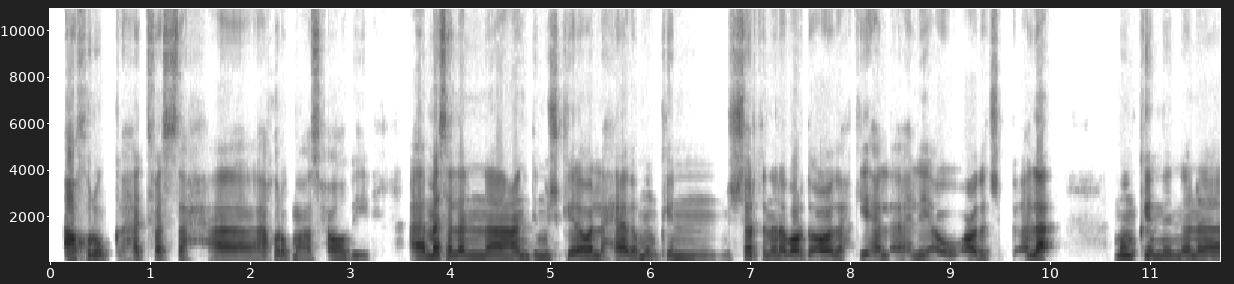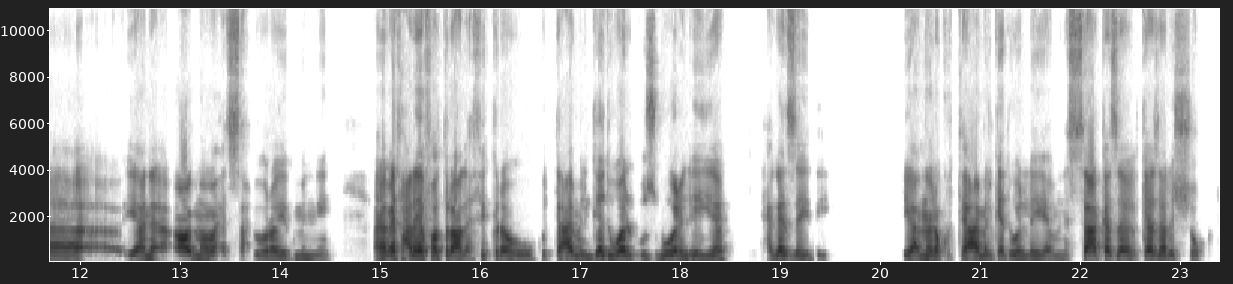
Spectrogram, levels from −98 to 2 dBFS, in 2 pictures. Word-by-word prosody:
أخرج، 160 -4 +4
هاتفسّح 130 0 -5
آآ، 110 +1 +2
هاخرج 130 -1 -3
مع 110 0 -4
صحابي 120 -2 -3 0.4
آآ، 130 0 +5
مثلًا 140 -3 +2
عندي 130 +1 +3
مشكلة 125 +1 0
والّا 120 -1 +3
حاجة، 130 0 +1
ممكن 135 0 -5 0.5
مش 120 +2 -15
شرط 155 -1 -1
إن 140 - -5
أنا 145 0 +2
برضه 145 0 +5
أقعد 140 -2 +6
أحكيها 130 0 -4
لأهلي 125 0 -6
أو 105 - -3
أقعد 130 -1 +5
أتش 120 0 -11 0.2
لأ، 195 - +4 0.6
ممكن 150 -2 -1
إن 140 0 -3
أنا 130 -2 +1 0.4
يعني 125 -2 0
أقعد 135 0 +4
مع 120 -2 -1
واحد 130 0 -1
صاحبي 130 0 -12
قُريّب 120 -1 -3
منّي، 120 -1 -10 0.4
أنا 130 +2 +4
جات 180 - +3
عليَّ 175 0 +5
فترة 170 +2 +2
على 115 -1 +3
فكرة 155 +4 -3
وكنت 105 +5 -6
عامل 140 -3 +1
جدول 145 +1 +2
أسبوعي 125 +1 -1
ليَّ، 145 +7 -4 0.3
حاجات 145 +3 -1
زي 130 -3 -6
دي، 330 -2 -19 0.7
يعني - - 0
أنا - - +3
كنت - - -12
عامل 135 0 +3
جدول 130 -3 -3
ليَّ 120 -2 -4
من 105 0 -14
الساعة 140 +6 +3
كذا 140 0 0
لكذا 145 +5 0
للشغل، - - -10
130 Hz, 155 wpm, -24 LUFS, 125-145 Hz, 0.7 s, أقعد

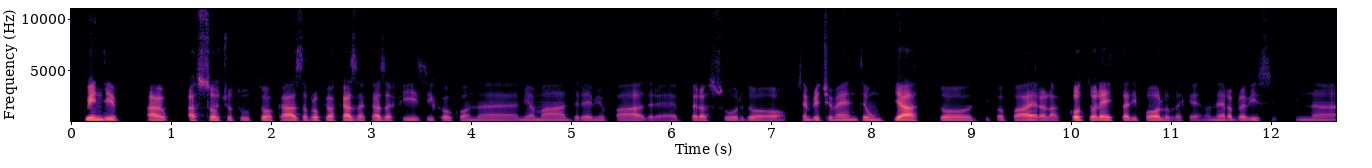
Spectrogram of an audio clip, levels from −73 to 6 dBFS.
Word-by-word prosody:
quindi, 125 -3 +8 0.3
a 120 0 +5 0.2
associo 115 +2 +1
tutto 120 0 -3
a 110 - -2
casa, 110 -1 +3
proprio 115 -1 +1
a - - -5
casa, 115 -1 +4
a - - -8
casa 110 -1 0
fisico, 110 0 -7
con 105 0 -9 0.4
mia 105 0 -8
madre, 105 -1 -6
mio 100 0 -12
padre. 100 +2 -7
Per - - -5
assurdo, 110 0 -5
semplicemente, 115 -1 -2
un 115 -1 -4
piatto 115 -1 +5
di - - -24
papà 110 +1 0
era 110 -1 +2
la 105 -1 -6
cotoletta 115 -2 +4
di 110 -2 -5
pollo 105 -2 +1
perché 105 0 -12
non 105 +1 -13
era 110 -1 -2
bravissimo 110 +1 -7 0.2
in 105 -1 -9
110 Hz, 160 wpm, -27 LUFS, 105-115 Hz, 0.4 s, quindi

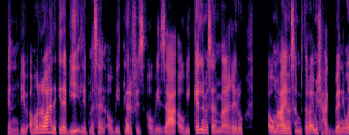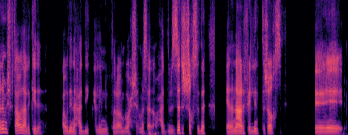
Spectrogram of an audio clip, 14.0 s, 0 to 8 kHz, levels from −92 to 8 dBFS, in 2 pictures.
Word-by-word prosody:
كان 105 -1 -7
بيبقى 115 0 -6
مرّة 175 +3 +2
واحدة 185 -4 +5
كده 155 +1 +3
بيقلب 125 -5 -2
مثلًا 110 -1 0
أو 105 - -8
بيتنرفز 115 +3 -1
أو 100 - -8
بيزعق 110 +5 +3
أو 105 - -5
بيتكلّم 170 +11 +1
مثلًا 160 -2 +1
مع 105 -4 -1
غيره 135 +5 -3 0.5
أو - - 0
معايا 135 +6 +5
مثلًا 140 -2 0
بطريقة 140 +5 -2
مش 155 -4 0
عاجباني، 110 +1 -2
وأنا 200 - 0
مش 195 - -2
متعوّد 155 0 0
على 125 - 0
كده، 120 -4 -4
مش 95 - -31
متعوّد 120 0 -5
إن 115 0 -3
حد 120 0 -6
يكلمني 120 +1 -12
بطريقة 110 0 -7
وحشة 110 -2 -4
مثلًا 110 - -5
أو - - -14
حد 110 0 -8
بالذات 110 +8 +3
الشخص 155 - +5
ده. 130 0 -4 0.4
يعني 110 +2 0
أنا 125 +1 +4
عارف 140 -1 +5
إن 120 +1 -3
أنت 130 0 -8
شخص 140 +1 +2 0.7
آآ، 110 -1 +3
120 Hz, 200 wpm, -27 LUFS, 110-140 Hz, 0.7 s, واحدة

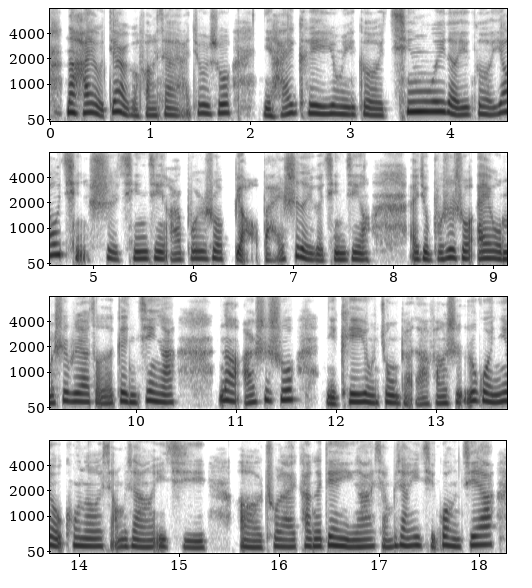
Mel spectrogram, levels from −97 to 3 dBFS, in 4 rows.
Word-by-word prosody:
那 250 - +6
还 240 +1 +2
有 215 -8 +2
第 210 - -1
二 245 -5 +3
个 175 -2 -5
方 170 +2 -4
向 180 0 -3
呀， 160 - -9
就 225 - -2
是 220 - +2
说， 230 +2 +1 0.3
你 170 - 0
还 190 +7 -2
可 230 0 -4
以 210 -2 +4
用 205 -1 +2
一 190 - 0
个 180 -4 -1
轻 265 +10 +4
微 270 0 +5
的 195 -7 +2
一 190 - +1
个 190 -1 -3
邀 260 +8 +2
请 295 - -5
式 195 -6 -5
亲 185 +3 -1
近， 185 -1 0
而 160 +1 -6
不 190 +3 -2
是 190 - 0
说 185 -1 0
表 - - -3
白 155 - -7
式 235 +7 -1
的 210 - +4
一 160 - -2
个 145 -2 -3
亲 165 +2 0
近 170 -1 0
啊。 165 - -8 0.4
哎， 175 - -1
就 180 0 +1
不 175 +2 -5
是 215 +3 +3
说： 195 -1 0
“哎， 195 +2 +2
我 185 -2 +2
们 180 +1 +2
是 235 - 0
不 220 - +1
是 - - +5
要 210 - +2
走 205 - -3
得 175 +2 -1
更 210 -3 +2
近 220 +2 +2
啊？” 195 0 0 0.4
那 245 -2 +3
而 190 -1 -2
是 250 +4 -2
说， 260 +2 +2 0.3
你 165 -2 0
可 210 +7 0
以 205 - +6
用 205 -3 +4
这 185 - -3
种 190 -1 +1
表 170 - -7
达 155 +1 -7
方 175 +2 -2
式： - - -3
“如 235 - +2
果 230 -2 +3
你 200 +2 +3
有 225 -3 +3
空 220 -2 -1
呢， 200 -1 +2
想 195 - -8
不 190 - -1
想 180 -2 -1
一 - - 0
起， 165 -3 -4 0.3
呃， 170 -2 -1
出 195 +4 -4
来 185 -1 -1
看 200 +1 -2
个 195 - +2
电 215 0 +4
影 185 -1 +2
啊， 190 +1 0
想 195 -3 -5
不 205 - -2
想 215 -1 +1
一 220 - +1
起 215 +1 -7
逛 210 -5 +1
街 230 +4 +1
啊？” 240 +1 +2
195 Hz, 330 characters per minute, -21 LUFS, 180-220 Hz, 0.4 s, 那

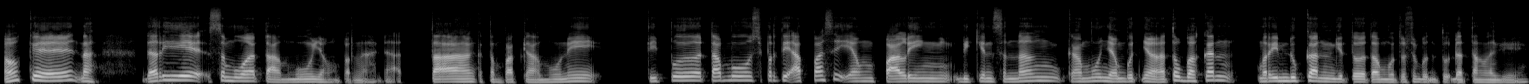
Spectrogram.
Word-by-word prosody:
Oke 190 -1 +4
nah 145 -4 +1 0.5
dari 200 +6 +4
semua 160 -4 0
tamu 115 +2 -1
yang 110 -3 -4
pernah 100 0 -10
datang 130 +2 +1
ke 125 - -12
tempat 115 0 -4
kamu 110 +1 -4
nih, 150 +1 0 0.6
tipe 180 +5 0
tamu 190 +1 0
seperti 185 +1 -3
apa 200 +6 0
sih 220 +2 -7
yang 145 0 -3
paling 140 +1 +2
bikin 135 +2 -3
senang 155 +5 -2
kamu 145 +4 -1
nyambutnya, 140 -3 +1
atau 190 +8 0
bahkan 185 +3 +2 0.2
merindukan 155 -1 +2
gitu 125 -1 +1
tamu 115 0 +1
tersebut 115 0 -6
untuk - - -6
datang 110 -1 -2
lagi? 105 +2 -6
145 Hz, 125 wpm, -23 LUFS, 120-175 Hz, 0.6 s, Oke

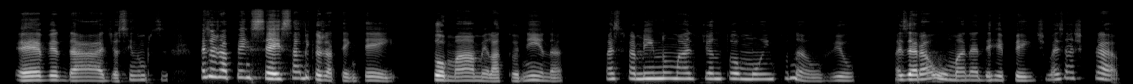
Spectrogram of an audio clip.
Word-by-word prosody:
É 190 0 +5
verdade, 175 -4 -3
assim 150 +8 -9
não 210 +1 -8
precisa 215 -1 -23 0.3
mas 330 - +1
eu 360 - +6
já 335 -1 +5
pensei, 310 -5 +6
sabe? 290 +4 -4
Que 225 - 0
eu 215 - +3
já 190 - -2
tentei 165 -1 -7 0.3
tomar 185 -3 +4
melatonina, 160 +1 -5 0.4
mas 255 0 -4
pra 260 - -3
mim 265 +1 +4
não 275 0 +3
adiantou 260 0 -2
muito 245 +2 -4
não, 165 - -6
viu? 175 +2 -10 0.4
Mas 215 +1 -4
era 230 +2 +6
uma, 200 -4 -2
né, 200 0 -5
de 195 -1 -8
repente. 190 0 -6
Mas 240 +3 -7
acho 285 -1 -12
que 285 - -47
pra 245 -5 -3
205 Hz, 180 wpm, -23 LUFS, 180-260 Hz, 0.4 s, eu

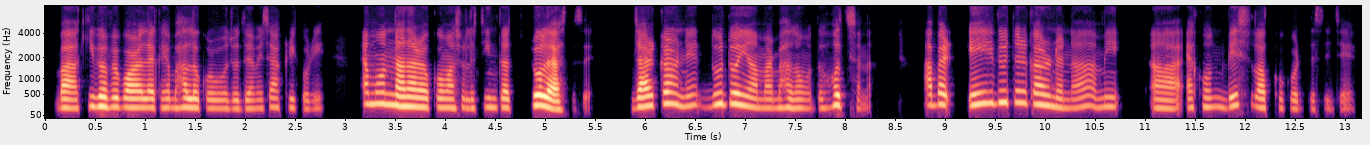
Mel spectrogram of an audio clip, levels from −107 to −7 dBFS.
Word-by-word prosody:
বা 190 - +4 0.2
কিভাবে 215 -2 +3
পড়ালেখা 195 -1 +2 0.2
ভালো 195 -1 +2
করব 180 0 -7
যদি 175 0 -10
আমি 180 - -12
চাকরি 200 -2 -9
করি? 170 +1 -16 0.5
এমন 275 0 +1
নানারকম 205 -3 +4
আসলে 180 -1 -10
চিন্তা 195 -1 -4 0.3
চলে 230 -5 +11
আসতেছে। 170 +1 -15 0.5
যার 215 +2 +6
কারণে 260 -5 +1 0.2
দুটোই 270 -1 +2
আমার 185 -1 -7
ভালোমতো 185 -1 -7
হচ্ছে 240 -1 0
না। - - -25 0.6
আবার 255 0 +1 0.3
এই 275 +2 +2
২ 305 0 +2
টার 295 -1 -2
কারণে 235 -6 +1
না 195 - -8 0.2
আমি 210 +2 -8 0.5
আ - - -3 0.3
এখন 205 +1 -9 0.2
বেশ 240 +3 -2
লক্ষ্য 190 -1 -5
করতেছি 165 - -16
যে, - - -19
200 Hz, 160 wpm, -20 LUFS, 185-235 Hz, 0.6 s, চলে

